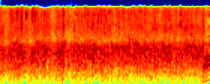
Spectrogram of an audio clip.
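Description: Sustained applause from a large audience after a clarinet performance, dense and steady clapping at a loud level, with a brief voice surfacing right at the end.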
